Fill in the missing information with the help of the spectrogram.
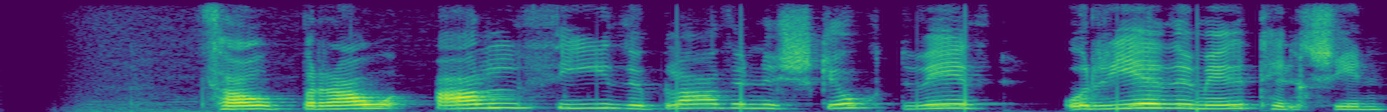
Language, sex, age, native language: Icelandic, male, 12, Icelandic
